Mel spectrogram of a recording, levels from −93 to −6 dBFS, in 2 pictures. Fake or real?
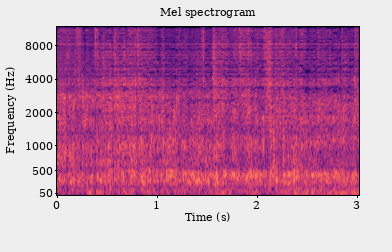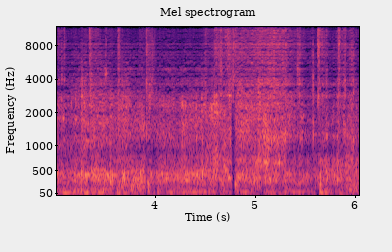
fake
